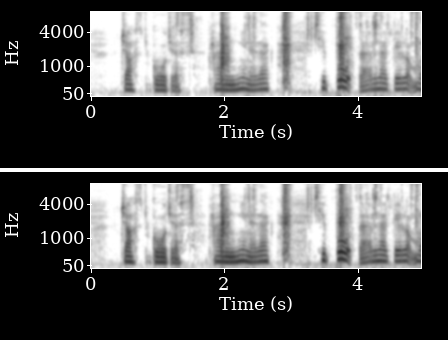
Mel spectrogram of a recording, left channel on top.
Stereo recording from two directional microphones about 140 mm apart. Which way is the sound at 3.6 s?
5° left (ahead or behind).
